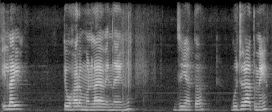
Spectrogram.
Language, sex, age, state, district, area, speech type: Sindhi, female, 18-30, Gujarat, Kutch, urban, spontaneous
